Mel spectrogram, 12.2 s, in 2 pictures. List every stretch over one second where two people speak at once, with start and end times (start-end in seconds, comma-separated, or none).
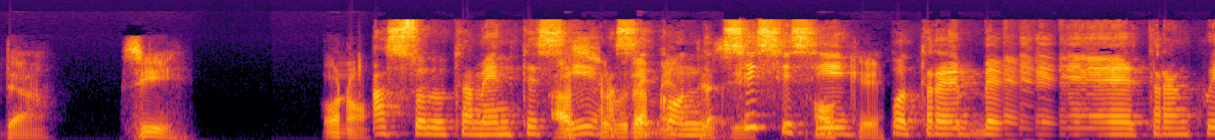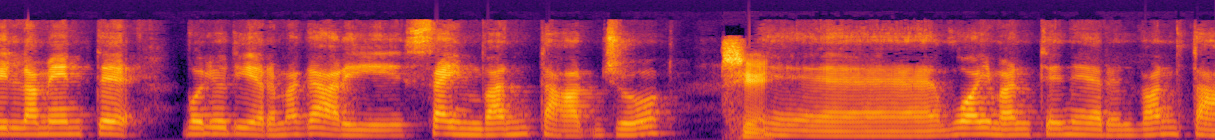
2.8-4.4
